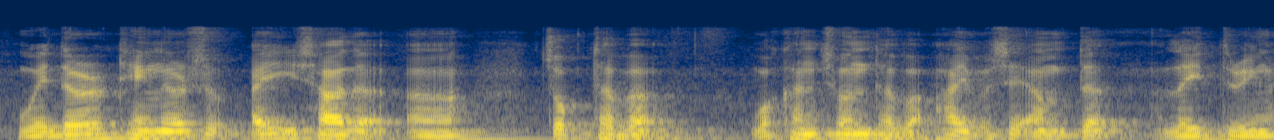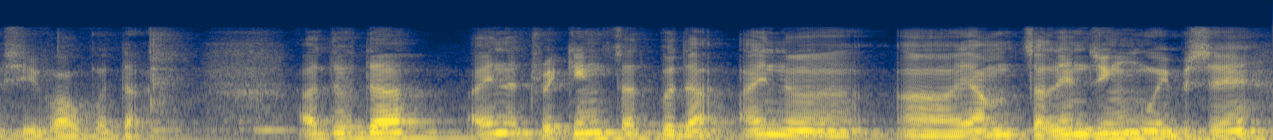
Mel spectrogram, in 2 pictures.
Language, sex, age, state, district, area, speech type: Manipuri, male, 30-45, Manipur, Chandel, rural, spontaneous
